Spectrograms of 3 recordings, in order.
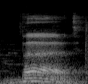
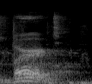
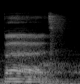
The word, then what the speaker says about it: bird: Nesse caso, a gente não vai pronunciar o R, porque lembra, só pronuncia depois de vogal. Então a gente vai falar simplesmente bird. Ao invés de bird, a gente vai falar bird, bird.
